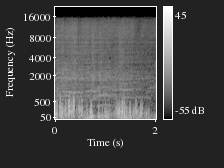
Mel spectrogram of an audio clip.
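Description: Breeze buffeting the microphone in uneven low rumbling gusts.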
